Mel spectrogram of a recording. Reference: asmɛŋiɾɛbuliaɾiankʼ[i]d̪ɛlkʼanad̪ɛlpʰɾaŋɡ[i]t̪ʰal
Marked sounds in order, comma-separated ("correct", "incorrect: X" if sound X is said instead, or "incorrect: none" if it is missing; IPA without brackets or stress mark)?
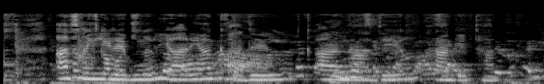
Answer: incorrect: a, incorrect: ɛ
